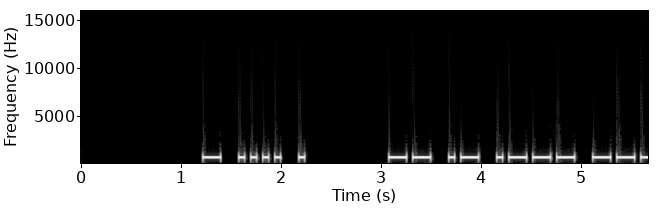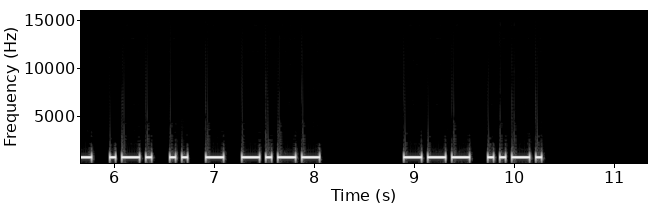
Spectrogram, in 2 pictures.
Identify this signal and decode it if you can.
Morse code, heard as a keyed tone, about 21 wpm, 700 Hz. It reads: THE MAJORITY OF
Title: 2x Word-Spacing - Sets of 3 Words - 20wpm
